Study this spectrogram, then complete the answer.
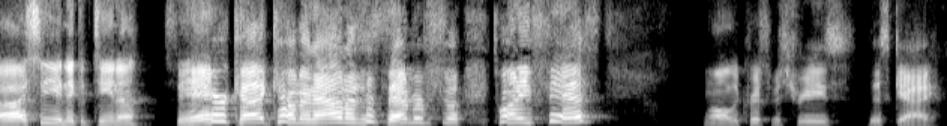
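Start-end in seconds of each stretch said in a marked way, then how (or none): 0.0-5.0 teasing. Acted. Mock-teasing a chatter.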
